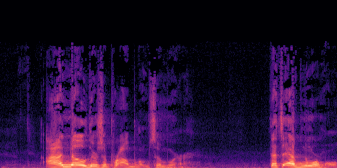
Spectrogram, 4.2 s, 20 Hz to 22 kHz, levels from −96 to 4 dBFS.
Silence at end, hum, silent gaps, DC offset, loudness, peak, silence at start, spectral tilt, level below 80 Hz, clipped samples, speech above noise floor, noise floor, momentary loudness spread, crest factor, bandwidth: 0 s; none; none; under 0.1%; -18 LUFS; -2 dBFS; 0.55 s; -6 dB/octave; -58 dBFS; under 0.1%; 39 dB; -57 dBFS; 17 LU; 18 dB; 13.5 kHz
